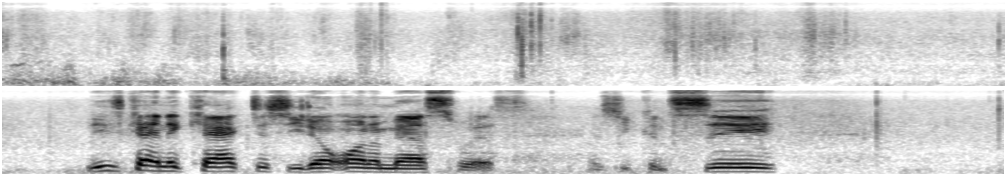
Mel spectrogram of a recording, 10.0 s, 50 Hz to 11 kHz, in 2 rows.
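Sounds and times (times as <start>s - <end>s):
footsteps on dry ground: 0.0s - 5.4s
wind rumble on microphone: 0.0s - 6.5s, 7.1s - 10.0s.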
